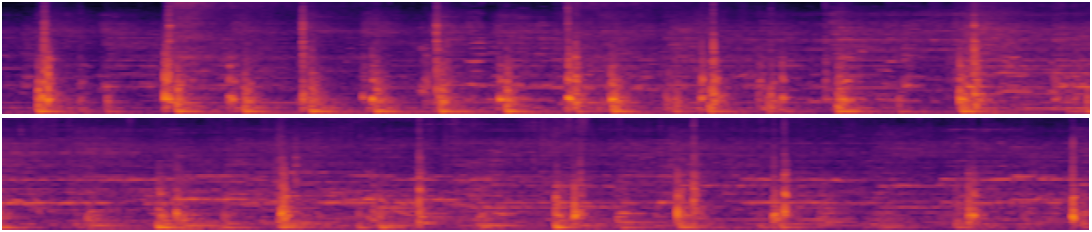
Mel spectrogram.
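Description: Pungmul (Korean farmers' band) percussion: small brass kkwaenggwari gongs struck with mallets in a quick, steady rhythm, ringing over the low beats of janggu hourglass drums.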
